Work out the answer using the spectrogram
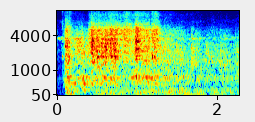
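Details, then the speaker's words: Diesel ambulance after charging flat batteries with slave cables attached, started once the glow plug light goes out after winter storage: brief crank, catches straight away into an even, steady run, a clean start. "Turn it on. Let the glow plug light do its thing. As soon as that light goes out, there we go."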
